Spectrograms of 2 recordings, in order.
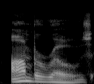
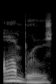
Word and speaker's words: Ambrose: However, Amberose's expression was weird. I am Ambrose, not Amberose.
